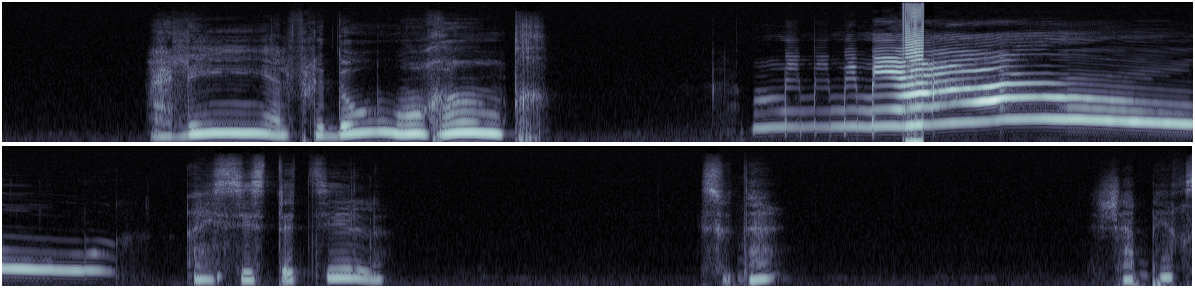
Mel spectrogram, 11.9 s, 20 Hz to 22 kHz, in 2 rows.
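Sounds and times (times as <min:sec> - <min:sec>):
speech: 0:00.9 - 0:02.8, 0:07.0 - 0:08.0, 0:09.5 - 0:09.9, 0:11.4 - 0:11.8
cat meowing: 0:03.8 - 0:06.5.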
